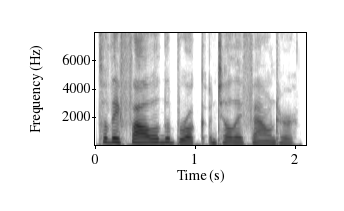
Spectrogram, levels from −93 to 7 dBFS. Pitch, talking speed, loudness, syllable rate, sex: 215 Hz, 255 wpm, -18 LUFS, 6.3 syllables/s, female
